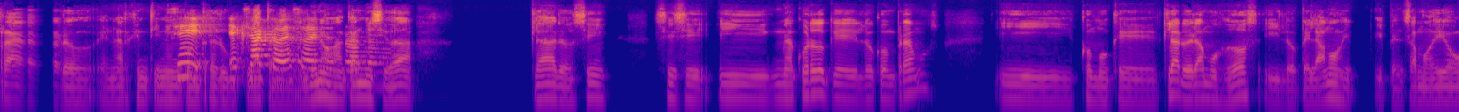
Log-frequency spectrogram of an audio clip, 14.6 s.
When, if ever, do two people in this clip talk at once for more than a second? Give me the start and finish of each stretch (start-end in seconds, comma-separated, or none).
1.6-4.0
